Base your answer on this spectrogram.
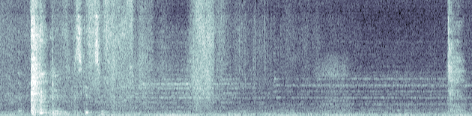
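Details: Single sharp cough from an adult woman early on, then quiet breathing and room sounds over soft background music during spoken affirmations.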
